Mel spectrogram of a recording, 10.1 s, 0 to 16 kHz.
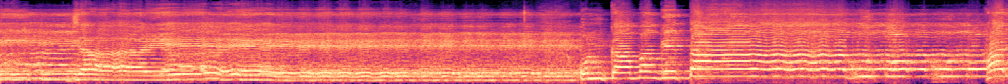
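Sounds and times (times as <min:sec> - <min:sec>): man singing long note: 0:00.0 - 0:10.0.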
